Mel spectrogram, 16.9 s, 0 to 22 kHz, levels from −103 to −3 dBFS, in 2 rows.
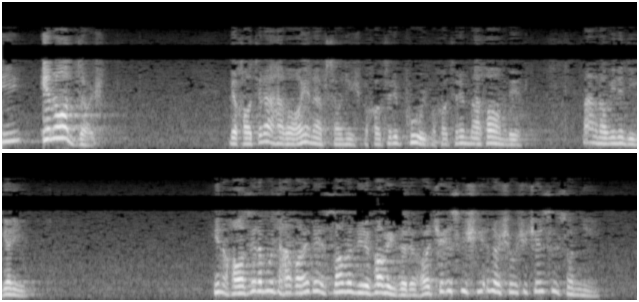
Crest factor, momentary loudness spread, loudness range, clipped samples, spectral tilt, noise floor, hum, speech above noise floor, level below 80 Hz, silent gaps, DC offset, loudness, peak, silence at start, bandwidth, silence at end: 20 dB; 13 LU; 9 LU; under 0.1%; -7 dB/octave; -48 dBFS; none; 30 dB; -60 dBFS; none; under 0.1%; -19 LUFS; 0 dBFS; 0 s; 11 kHz; 0.5 s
